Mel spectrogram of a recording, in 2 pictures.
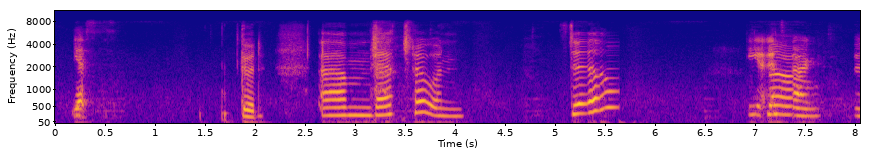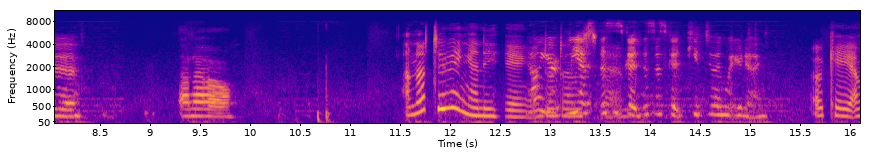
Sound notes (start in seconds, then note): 3.6 mic starts making noises!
